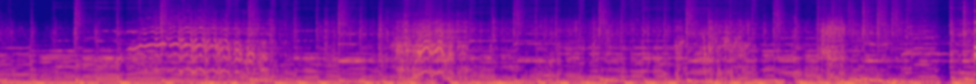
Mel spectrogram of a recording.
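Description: A cartoon horse whinnies loudly and repeatedly over a swelling orchestral score, with hoof clatter and magical effects mixed in, in a Portuguese-dubbed She-Ra episode.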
